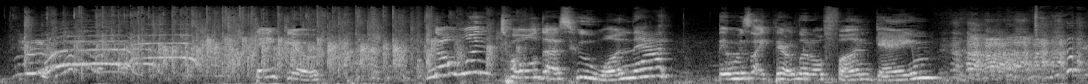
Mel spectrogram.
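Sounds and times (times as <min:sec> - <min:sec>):
audience applause: 0:00.0 - 0:05.0
speech: 0:02.6 - 0:03.4, 0:04.3 - 0:10.4
laughter: 0:09.4 - 0:10.8.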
